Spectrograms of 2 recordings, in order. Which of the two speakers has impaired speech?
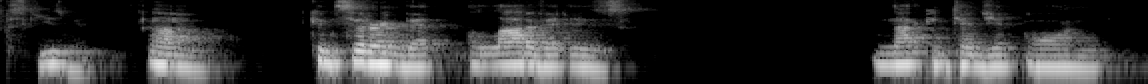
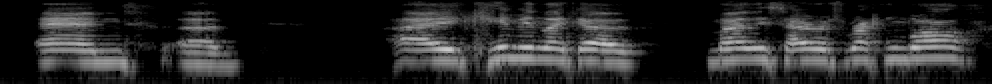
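The second: cerebral palsy; physical therapy in childhood.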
